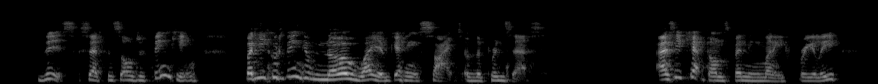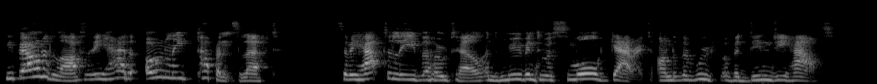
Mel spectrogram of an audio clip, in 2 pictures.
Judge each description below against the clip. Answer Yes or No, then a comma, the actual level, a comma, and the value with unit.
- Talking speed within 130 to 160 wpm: No, average, 190 wpm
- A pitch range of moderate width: No, wide, 5.9 semitones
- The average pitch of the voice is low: No, high, 205 Hz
